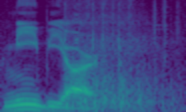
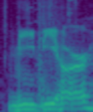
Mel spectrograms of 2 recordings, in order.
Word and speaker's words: MIBR: like my BR nah me BR me BR me BR you pronounce the Mi and then the BR for Brazil it's like a sounds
